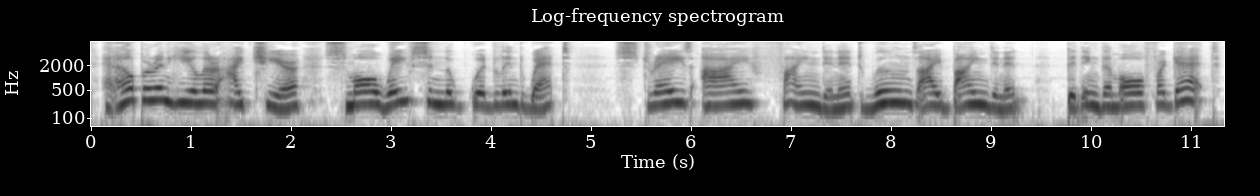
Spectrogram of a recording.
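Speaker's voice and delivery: high, slow, lingering recitation; incantatory verse recital. A narrator's reading. Rat passes the fading song to Mole, incantatory. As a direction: recite it tenderly, spellbound, line by line.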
